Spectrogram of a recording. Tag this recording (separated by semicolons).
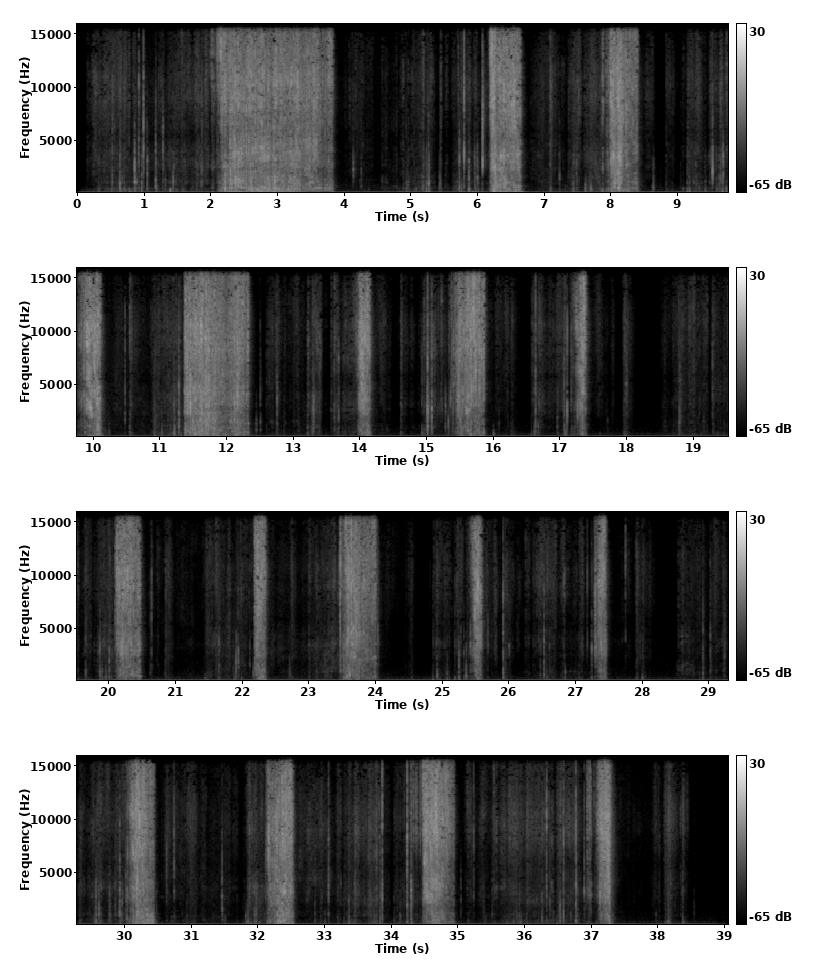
Ripping; Paper; thin; Rip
